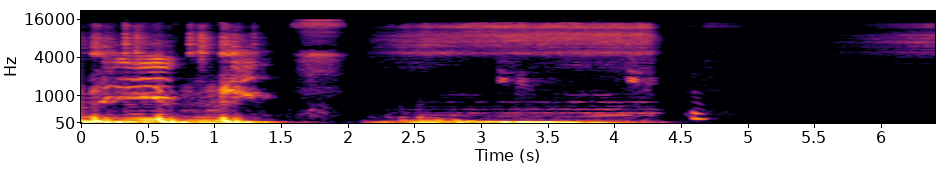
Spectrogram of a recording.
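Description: Electronic dance music played loud through a Sony mini hi-fi system, with a repeating vocal phrase and then a bass-heavy passage. The music cuts off suddenly about four and a half seconds in, leaving near silence and then a faint rising hiss.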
